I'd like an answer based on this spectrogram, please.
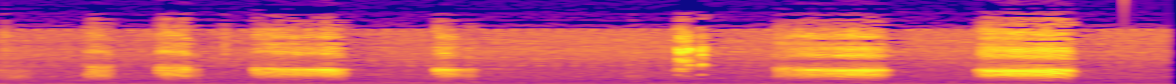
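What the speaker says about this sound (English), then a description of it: "The crow on the right, the one that has been doing all the cooing," A juvenile crow at a home-made puzzle feeder gives a series of short cawing calls and softer coos, close and clear, in irregular bursts with gaps between them.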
